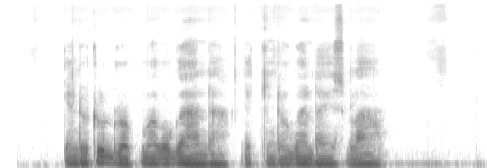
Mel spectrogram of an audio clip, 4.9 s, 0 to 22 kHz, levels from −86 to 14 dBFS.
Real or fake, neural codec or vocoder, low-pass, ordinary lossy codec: real; none; 19.8 kHz; none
